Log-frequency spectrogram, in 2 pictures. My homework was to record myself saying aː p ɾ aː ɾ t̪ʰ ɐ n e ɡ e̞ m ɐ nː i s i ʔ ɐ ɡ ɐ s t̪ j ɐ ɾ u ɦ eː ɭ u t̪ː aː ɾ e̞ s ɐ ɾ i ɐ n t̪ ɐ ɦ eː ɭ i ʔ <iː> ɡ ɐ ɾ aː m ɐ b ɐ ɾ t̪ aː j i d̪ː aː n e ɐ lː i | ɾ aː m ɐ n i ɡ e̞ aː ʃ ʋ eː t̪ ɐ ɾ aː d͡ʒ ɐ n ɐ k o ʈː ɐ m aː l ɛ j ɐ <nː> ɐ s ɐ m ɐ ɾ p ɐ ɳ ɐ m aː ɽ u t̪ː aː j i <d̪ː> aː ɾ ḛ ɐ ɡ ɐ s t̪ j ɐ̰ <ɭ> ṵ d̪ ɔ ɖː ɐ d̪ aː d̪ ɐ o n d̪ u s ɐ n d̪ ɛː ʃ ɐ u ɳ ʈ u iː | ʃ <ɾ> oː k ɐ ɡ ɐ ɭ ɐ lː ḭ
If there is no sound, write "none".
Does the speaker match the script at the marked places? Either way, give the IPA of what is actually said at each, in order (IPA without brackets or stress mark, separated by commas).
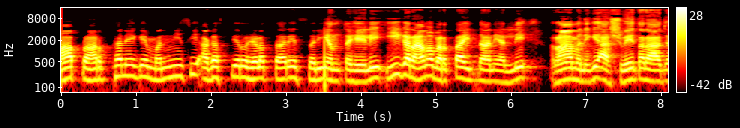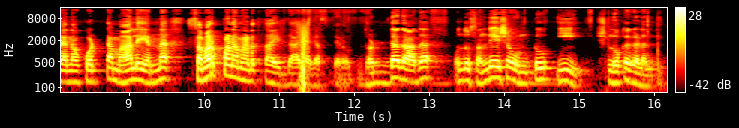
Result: iː, nː, d̪ː, ɾ, l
